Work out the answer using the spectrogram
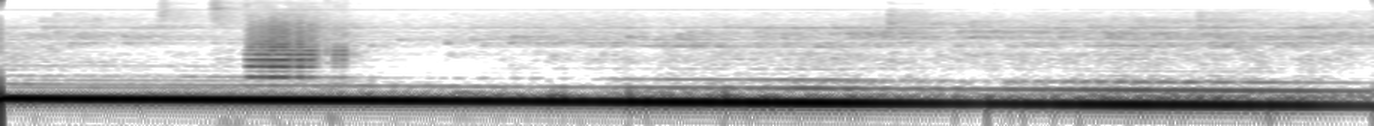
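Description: A clean, steady low tone plays without buzz, rattle or distortion; the speaker sounds healthy and ready to use.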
